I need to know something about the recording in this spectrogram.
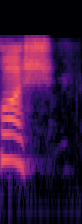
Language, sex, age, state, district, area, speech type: Kashmiri, female, 30-45, Jammu and Kashmir, Kupwara, rural, read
